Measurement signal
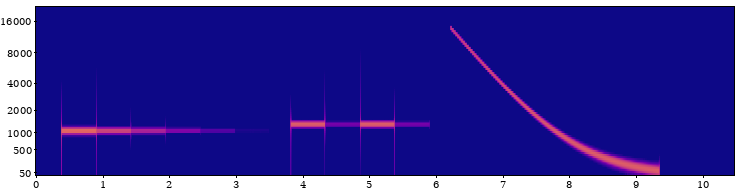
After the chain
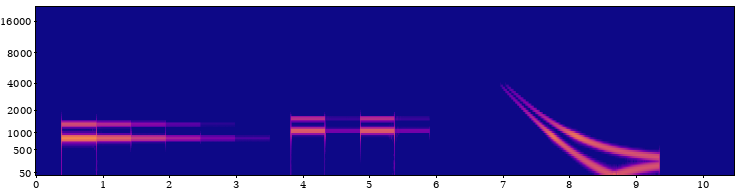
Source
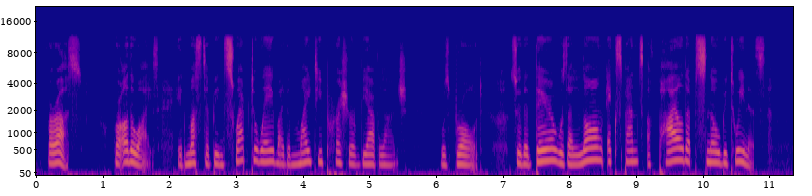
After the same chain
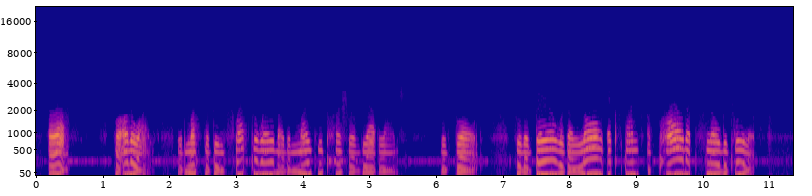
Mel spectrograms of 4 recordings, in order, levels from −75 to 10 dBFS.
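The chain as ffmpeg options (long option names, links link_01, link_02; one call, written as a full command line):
ffmpeg -i in.wav -af "aeval=exprs='val(0)*sin(2*PI*250*n/s)':channel_layout=same,lowpass=frequency=890:width_type=q:width=4.9,lowshelf=frequency=330:gain=4" -ar 8000 -c:a libmp3lame -b:a 16k out.mp3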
